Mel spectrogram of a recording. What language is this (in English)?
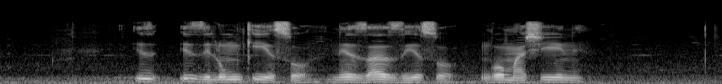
Xhosa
